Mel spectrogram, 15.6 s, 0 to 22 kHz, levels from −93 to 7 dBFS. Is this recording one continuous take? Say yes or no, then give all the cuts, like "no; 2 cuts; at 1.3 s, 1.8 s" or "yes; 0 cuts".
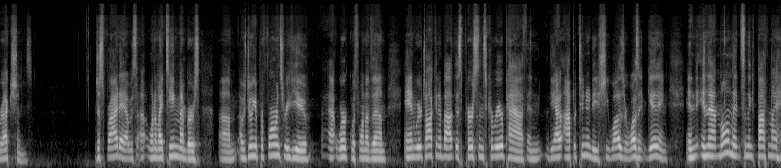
yes; 0 cuts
